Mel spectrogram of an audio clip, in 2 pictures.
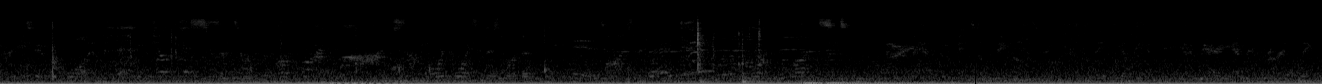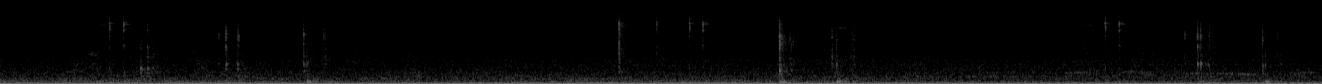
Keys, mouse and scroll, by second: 2.1-5.0 middle drag, 4.0 scroll down 1, 5.0-6.2 drag, 7.0 s, 15.5 g, 21.0 s, 25.2 g.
